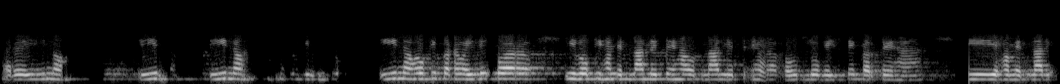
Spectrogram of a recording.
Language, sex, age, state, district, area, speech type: Hindi, female, 60+, Uttar Pradesh, Varanasi, rural, conversation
